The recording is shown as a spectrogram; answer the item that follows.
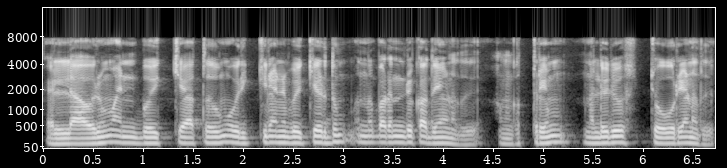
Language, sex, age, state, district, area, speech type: Malayalam, male, 18-30, Kerala, Thrissur, rural, spontaneous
